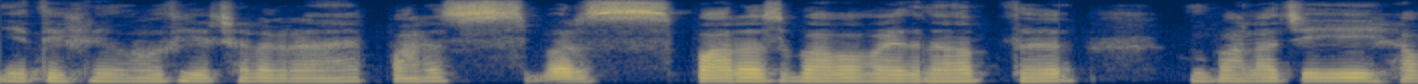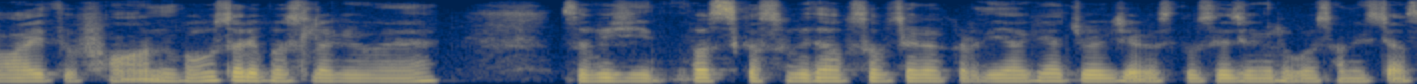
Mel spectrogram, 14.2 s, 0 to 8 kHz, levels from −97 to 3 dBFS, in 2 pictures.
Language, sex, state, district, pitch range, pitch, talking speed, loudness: Hindi, male, Bihar, Purnia, 120-125 Hz, 125 Hz, 190 wpm, -26 LUFS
